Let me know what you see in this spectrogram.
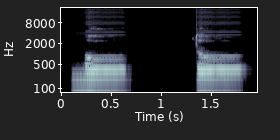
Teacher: سامعین کرام، آپ پڑھ چکے ہیں کہ سیدھی پیش اور الٹی پیش دونوں حرف کے اوپر ہوتی ہیں، لیکن دونوں میں فرق یہ ہے کہ سیدھی پیش کو ہونٹوں کو گول کر کے بغیر کھینچے اور جھٹکا دیے پڑھا جاتا ہے، جیسے بو، تو، سو، اور الٹی پیش کو ہونٹوں کو گول کر کے تھوڑا سا کھینچ کر پڑھا جاتا ہے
